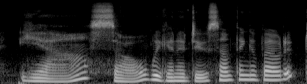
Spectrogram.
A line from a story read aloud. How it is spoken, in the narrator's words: asked in a snotty tone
